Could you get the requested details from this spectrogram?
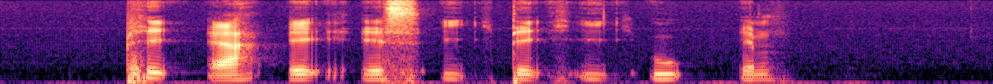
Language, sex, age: Danish, male, 23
